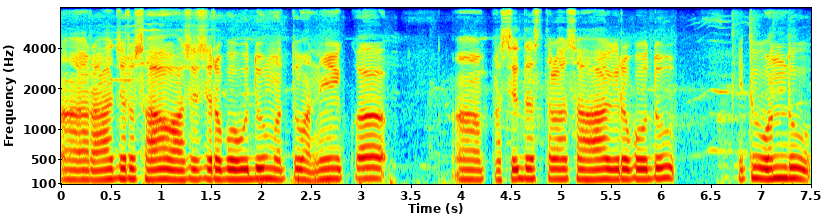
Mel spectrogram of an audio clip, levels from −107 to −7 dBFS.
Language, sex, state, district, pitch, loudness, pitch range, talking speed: Kannada, male, Karnataka, Gulbarga, 165 Hz, -17 LUFS, 160-175 Hz, 105 wpm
